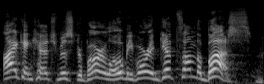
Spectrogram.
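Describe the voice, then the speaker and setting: A woman playing a wry, quick-witted schoolteacher in an old-time radio comedy, with dry, deadpan delivery. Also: high voice, slight background noise. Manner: dry, sardonic, deadpan wisecracks.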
